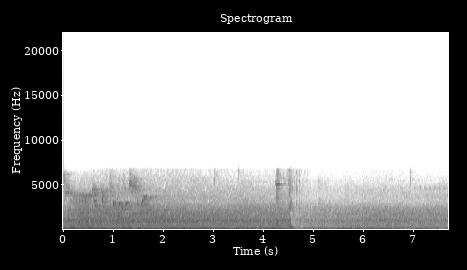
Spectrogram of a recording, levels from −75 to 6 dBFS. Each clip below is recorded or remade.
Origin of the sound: recorded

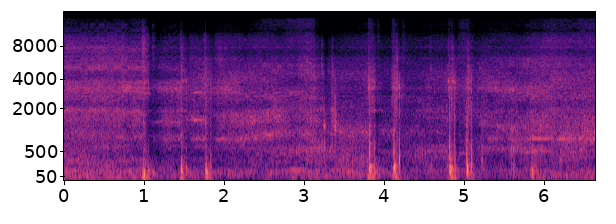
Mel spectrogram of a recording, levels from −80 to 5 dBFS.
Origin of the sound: remade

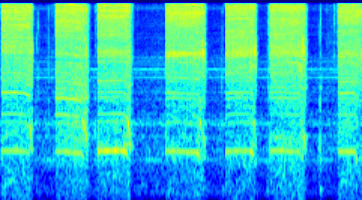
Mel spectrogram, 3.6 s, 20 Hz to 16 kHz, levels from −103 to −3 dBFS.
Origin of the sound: recorded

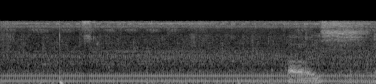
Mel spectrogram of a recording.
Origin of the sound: recorded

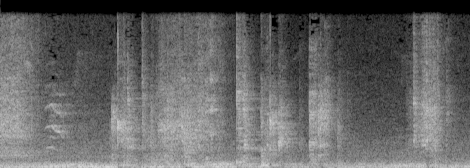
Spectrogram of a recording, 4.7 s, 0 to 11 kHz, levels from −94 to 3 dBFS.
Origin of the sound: recorded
